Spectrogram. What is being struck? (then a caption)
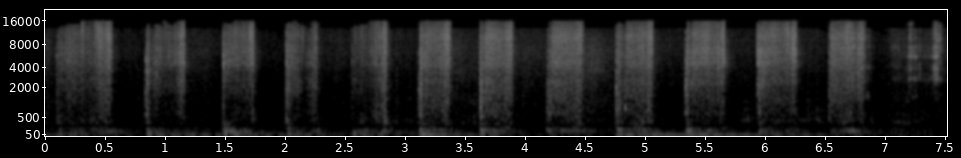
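Stretched cotton canvas on a wooden frame, brushed with paint. A flat paintbrush dabs and rubs black paint along the left edge of the painted area on a medium stretched cotton canvas, thin fabric over a hollow wooden frame, resting on an easel. Fourteen soft, brushy scrubbing strokes come at an uneven pace, each a bright bristly hiss over a dull, low, hollow thump from the canvas.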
